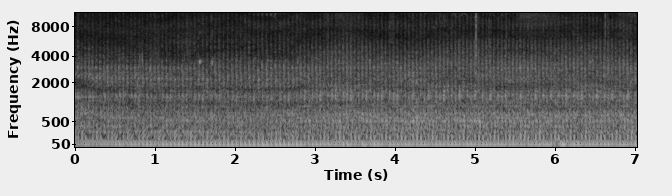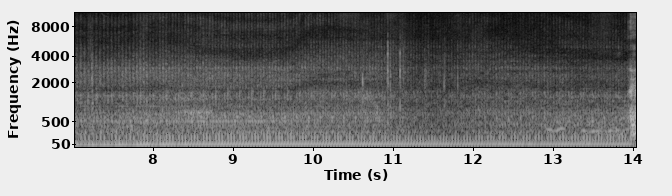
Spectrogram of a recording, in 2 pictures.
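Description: Farm tractor engine running steadily, a low even hum with a fine rapid beat, getting a little louder partway through.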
